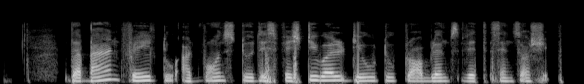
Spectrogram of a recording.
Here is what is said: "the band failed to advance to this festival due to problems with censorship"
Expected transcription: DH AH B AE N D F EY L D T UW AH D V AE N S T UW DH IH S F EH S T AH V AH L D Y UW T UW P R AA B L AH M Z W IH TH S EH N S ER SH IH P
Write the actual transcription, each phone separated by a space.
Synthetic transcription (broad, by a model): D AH B AE N D F EY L D T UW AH D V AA N S T UW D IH S F EH S T AH V AH L D Y UW T UW P R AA B L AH M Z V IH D S EH N S ER SH IH P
